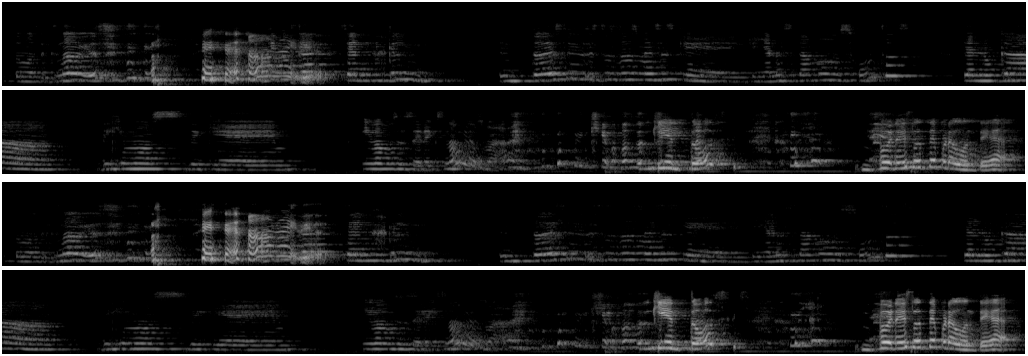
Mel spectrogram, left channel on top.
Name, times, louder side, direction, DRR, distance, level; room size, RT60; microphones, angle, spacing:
voice 1, 0.0-1.6 2.5-4.3 5.0-9.1 9.4-10.7 11.2-13.1 13.8-17.3 17.7-19.2, left 3 dB, 70° left, 4 dB, 4.8 m, -43 dB
voice 2, 2.0-3.2 16.7-17.4 18.8-20.3, right 4 dB, 45° right, 10 dB, 1.0 m, -28 dB
26.0 x 13.5 x 4.1 m, 0.77 s
head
